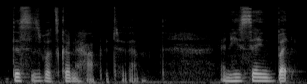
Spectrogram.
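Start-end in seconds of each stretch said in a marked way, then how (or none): 0.1-1.5 fast ominous whisper; unvoiced hushed threat. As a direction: whisper the warning.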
